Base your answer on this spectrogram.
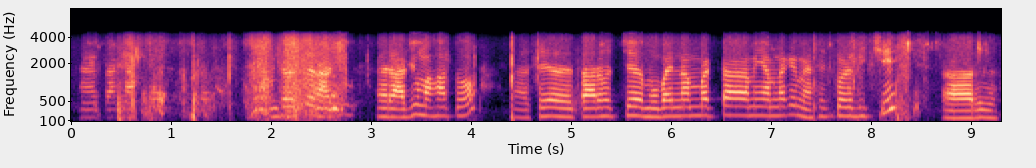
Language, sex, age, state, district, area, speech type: Bengali, male, 60+, West Bengal, Jhargram, rural, conversation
